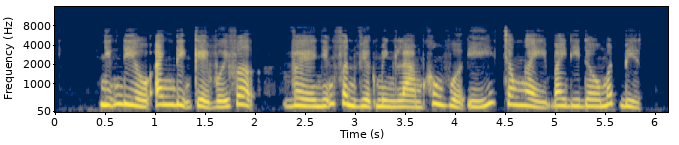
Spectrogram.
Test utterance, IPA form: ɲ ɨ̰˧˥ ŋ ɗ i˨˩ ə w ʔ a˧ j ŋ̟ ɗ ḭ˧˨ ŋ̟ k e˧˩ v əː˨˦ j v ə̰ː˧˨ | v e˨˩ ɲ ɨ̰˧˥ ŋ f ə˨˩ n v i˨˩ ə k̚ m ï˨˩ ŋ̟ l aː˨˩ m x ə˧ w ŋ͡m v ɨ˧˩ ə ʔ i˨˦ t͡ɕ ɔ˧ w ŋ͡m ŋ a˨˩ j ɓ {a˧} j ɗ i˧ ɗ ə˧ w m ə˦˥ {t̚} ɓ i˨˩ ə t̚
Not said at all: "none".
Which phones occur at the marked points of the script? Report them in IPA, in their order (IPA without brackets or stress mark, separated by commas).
a˧, t̚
